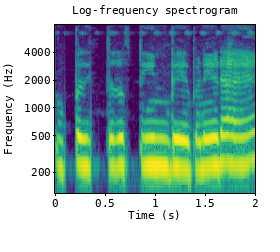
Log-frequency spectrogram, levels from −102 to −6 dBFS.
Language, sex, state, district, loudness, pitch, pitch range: Rajasthani, female, Rajasthan, Churu, -13 LUFS, 235 Hz, 230-240 Hz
